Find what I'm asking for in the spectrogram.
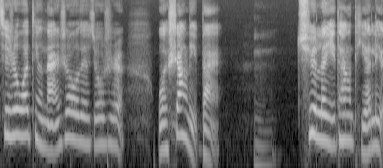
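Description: The speech comes very slowly with long, frequent pauses and ordinary pitch variation, in a Northeastern Chinese accent. The recording is very clean, the background silent. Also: woman, fairly high pitch for a woman. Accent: Northeastern Mandarin. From Northeast China, Jinzhou. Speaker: stand-up comedian. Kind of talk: casual chat.

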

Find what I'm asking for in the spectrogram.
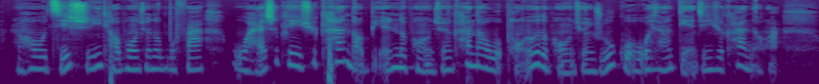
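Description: A woman's somewhat breathy voice, dark and mellow in tone, medium in pitch, at a fairly quick pace with hardly any pauses and ordinary pitch variation. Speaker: podcast host. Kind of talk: solo monologue. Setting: hotel room.

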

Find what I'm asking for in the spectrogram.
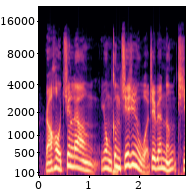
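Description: Using a plain, everyday voice, a man talks with lively intonation and a fairly high pitch. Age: young. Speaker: audio show visitor and hi-fi enthusiast. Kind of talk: casual chat.

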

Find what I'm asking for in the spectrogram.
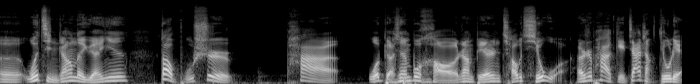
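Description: A man speaks with a fairly high pitch, vocal fry and very wide pitch swings. The recording is very clean, with a silent background. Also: moderate pace. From Beijing. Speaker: podcast host. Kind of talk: casual chat.

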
